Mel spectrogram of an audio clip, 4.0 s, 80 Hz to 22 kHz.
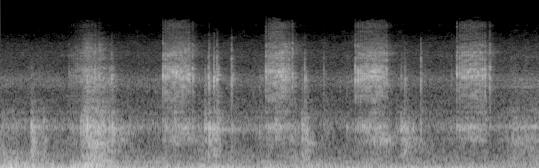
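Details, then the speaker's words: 2016 Ford Super Duty front wheel bearing hub, removed after the truck sat over a year, spun by hand: rough ratcheting clickety clicks in bursts; worn wheel bearing, judged junk. "I hear that clickety clicking in there too. That. Yeah, I'd say that's junk."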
